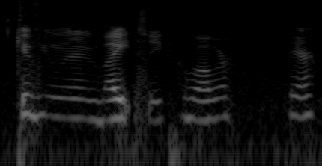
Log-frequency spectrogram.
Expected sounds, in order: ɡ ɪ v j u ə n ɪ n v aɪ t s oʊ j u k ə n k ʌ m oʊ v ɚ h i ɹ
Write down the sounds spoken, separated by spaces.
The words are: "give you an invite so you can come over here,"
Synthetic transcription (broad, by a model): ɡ ɪ v j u ə n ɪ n v aɪ t s oʊ j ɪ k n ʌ oʊ v ɚ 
